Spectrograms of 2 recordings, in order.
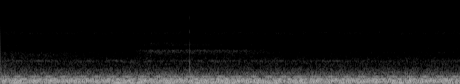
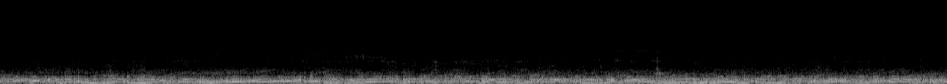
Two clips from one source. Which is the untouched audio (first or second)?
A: first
